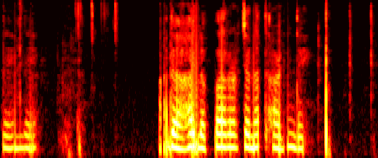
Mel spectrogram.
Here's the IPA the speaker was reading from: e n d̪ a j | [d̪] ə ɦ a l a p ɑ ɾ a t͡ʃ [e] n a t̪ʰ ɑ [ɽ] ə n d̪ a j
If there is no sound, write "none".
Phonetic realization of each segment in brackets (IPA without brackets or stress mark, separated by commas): d̪, a, ɽ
